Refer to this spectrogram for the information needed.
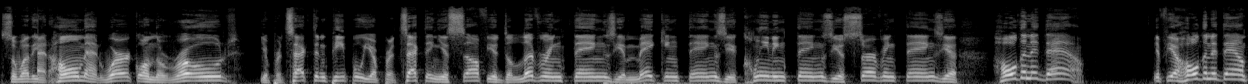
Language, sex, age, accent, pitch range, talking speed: English, male, 40-59, American, 110-170 Hz, 180 wpm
